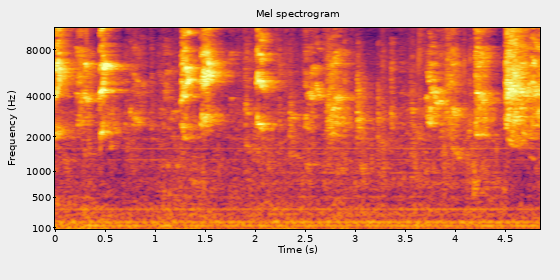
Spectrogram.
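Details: Fischer's lovebird making short, sharp squeaks and chirps in quick irregular bursts, about one per second, with a soft hum in the background.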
